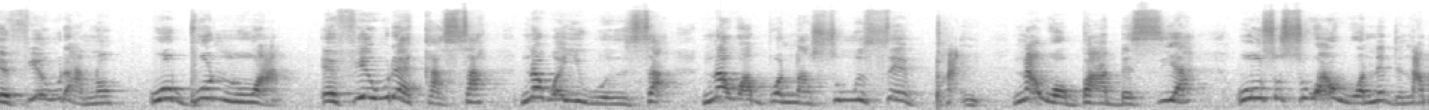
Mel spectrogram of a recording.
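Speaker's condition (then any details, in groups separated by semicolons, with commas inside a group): No condition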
